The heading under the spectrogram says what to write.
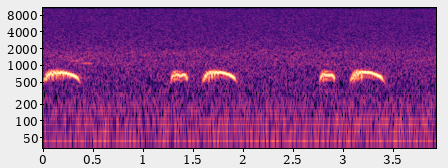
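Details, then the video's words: Caged spotted dove used as a decoy in trapping, calling at hot noon: soft hollow coos, a clipped note then a drawn-out downward-curving one, two such pairs after an opening coo, with quiet gaps between. "Bẫy cu gáy 10 // Mồi VR001 gặp phải con Bổi quá khôn"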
